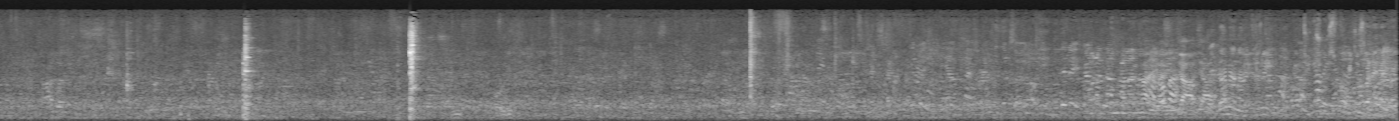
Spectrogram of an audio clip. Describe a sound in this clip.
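A crowd of people chatters in a large indoor hall.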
